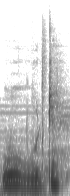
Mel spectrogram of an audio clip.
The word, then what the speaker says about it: ord: And then you got Danish, which is the same spelling, but this is pronounced or. Where did this sound go?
